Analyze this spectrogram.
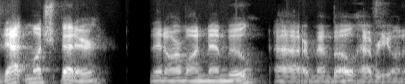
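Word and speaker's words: Membou: I'm not sure he's that much better than Armand Membu or Membo, however you want to. Just told it's Membo, which would be interesting because not a single soul is pronounced it that way.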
